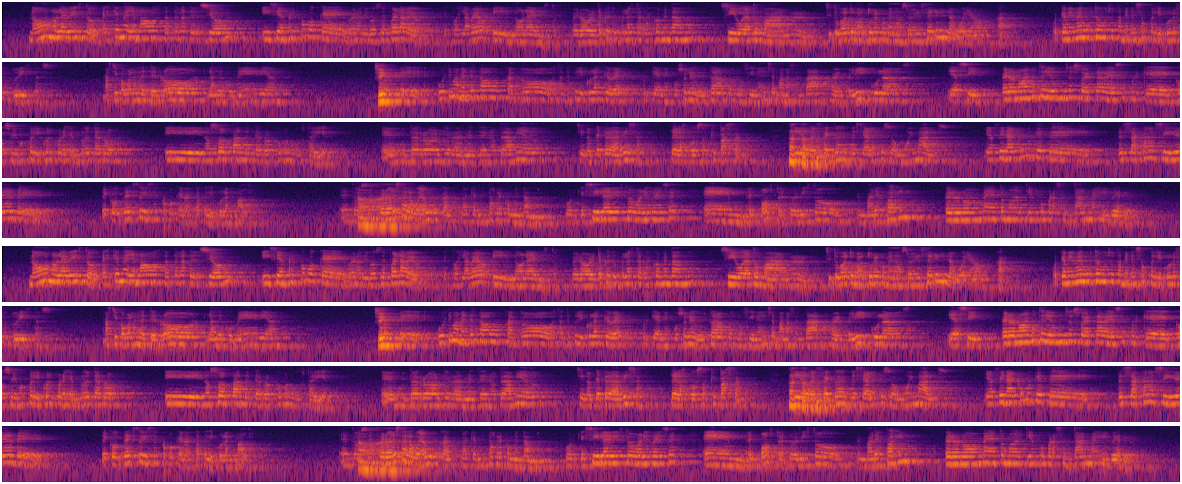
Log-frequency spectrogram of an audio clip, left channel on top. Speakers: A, on the right (about 75°); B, on the left (about 25°).
A: No, no la he visto. Es que me ha llamado bastante la atención y siempre es como que, bueno, digo, después la veo, después la veo y no la he visto. Pero ahorita que tú me la estás recomendando, sí voy a tomar, sí tú voy a tomar tu recomendación en serio y la voy a buscar. Porque a mí me gustan mucho también esas películas futuristas, así como las de terror, las de comedia.
B: Sí.
A: por- eh, últimamente estaba buscando bastantes películas que ver, porque a mi esposo le gusta, pues, los fines de semana sentarnos a ver películas y así. Pero no hemos tenido mucha suerte a veces porque conseguimos películas, por ejemplo, de terror y no son tan de terror como nos gustaría. Es un terror que realmente no te da miedo, sino que te da risa de las cosas que pasan y
B: <laughs>
A: los efectos especiales que son muy malos. Y al final como que te, te sacas así de, de- de contexto y dices como que no, esta película es mala. Entonces,
B: Ah,
A: pero esa la voy a buscar, la que me estás recomendando, porque sí la he visto varias veces, en el póster lo he visto en varias páginas, pero no me he tomado el tiempo para sentarme y verla.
